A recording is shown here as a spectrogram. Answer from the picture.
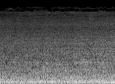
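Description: Steady low din of a casino floor: a continuous rumble and hum of background noise with no distinct event standing out.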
